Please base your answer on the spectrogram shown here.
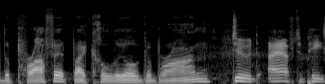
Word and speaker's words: Gibran: Gibran?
